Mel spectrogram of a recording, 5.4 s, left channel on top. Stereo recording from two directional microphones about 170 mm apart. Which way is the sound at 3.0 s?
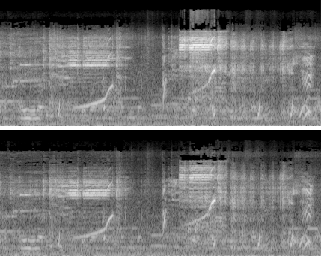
30° right (ahead or behind).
